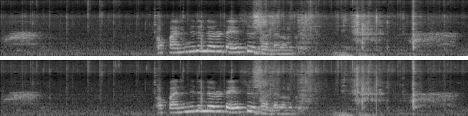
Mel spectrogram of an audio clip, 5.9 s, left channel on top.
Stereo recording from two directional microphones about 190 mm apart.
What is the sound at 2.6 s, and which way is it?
Speech, 30° right (ahead or behind).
